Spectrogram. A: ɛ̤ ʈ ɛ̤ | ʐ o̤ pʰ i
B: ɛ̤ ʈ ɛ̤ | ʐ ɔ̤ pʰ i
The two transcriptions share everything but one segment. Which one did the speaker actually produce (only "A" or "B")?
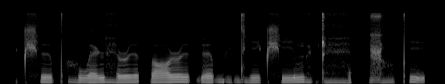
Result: A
